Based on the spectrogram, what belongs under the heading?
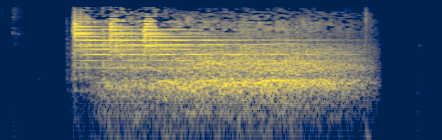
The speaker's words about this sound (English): All right, let me ring the bell.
